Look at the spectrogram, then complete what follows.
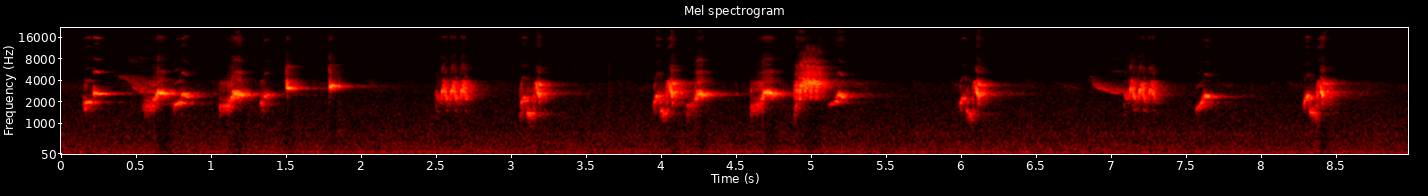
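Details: Calling to a female, a male Asian pied starling delivers a lively string of clear whistles, some rising and some falling, interspersed with rasping, buzzy notes. They arrive in irregular bursts over a quiet background.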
